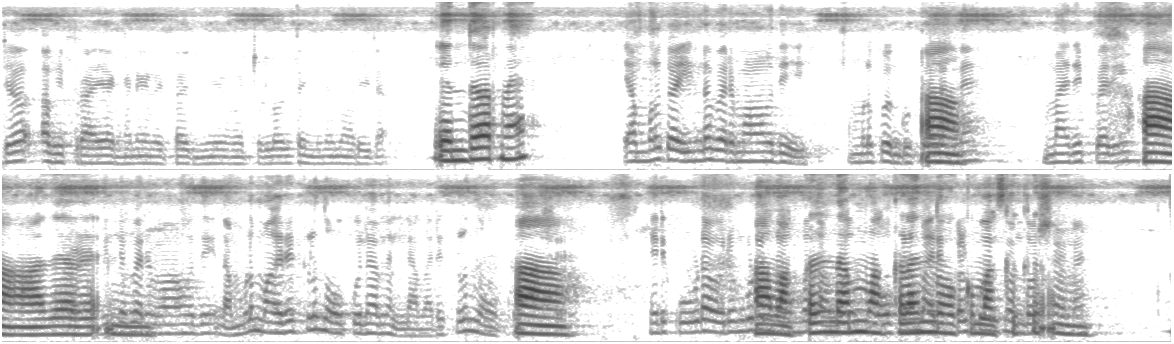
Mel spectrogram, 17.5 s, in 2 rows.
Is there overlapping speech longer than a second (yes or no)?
yes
